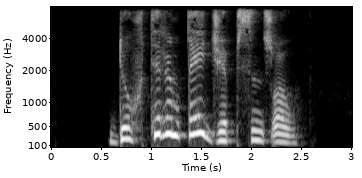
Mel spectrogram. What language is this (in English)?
Kabardian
